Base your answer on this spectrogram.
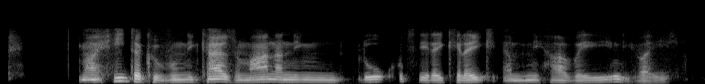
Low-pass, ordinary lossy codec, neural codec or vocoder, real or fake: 5.4 kHz; none; codec, 16 kHz in and 24 kHz out, 0.9 kbps, LongCat-Audio-Codec, fine tuned four codebook decoder; fake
